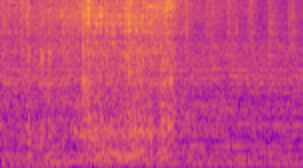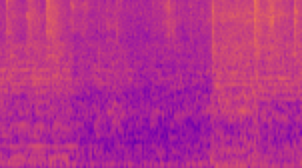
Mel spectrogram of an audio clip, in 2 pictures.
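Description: Music playing over the running engine of a Chevrolet Blazer as it pushes against a plastic kids' ride-on Jeep, with a louder rough burst about a second in.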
